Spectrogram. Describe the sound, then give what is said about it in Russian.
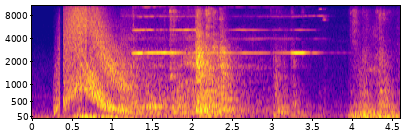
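A new elevator with a boy riding in it, from a video blog, rattles and shakes loudly as it moves, a continuous rumbling clatter with a thin, steady mechanical whine above it, briefly easing off near the end before resuming. “Новенький лифт, мальчик едет в лифте, и что мы слышим в этом видеоблоге?”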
